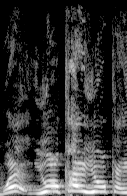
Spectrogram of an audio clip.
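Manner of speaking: high, loud panicked calls to his wife; husband hollering in alarm as she shakes. Retold or imitated. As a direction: shout it in sudden fear. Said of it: "He was just hollering".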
